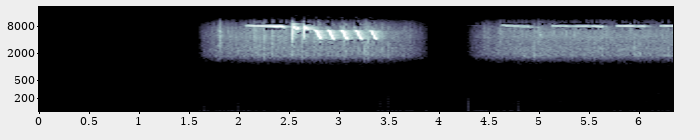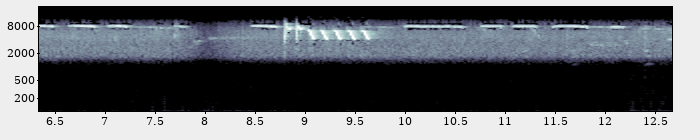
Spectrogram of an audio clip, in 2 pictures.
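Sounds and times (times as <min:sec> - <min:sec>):
Eurasian blue tit calling, high thin note breaking into rapid trill: 0:02.1 - 0:03.4, 0:04.6 - 0:07.8, 0:08.4 - 0:12.6.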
